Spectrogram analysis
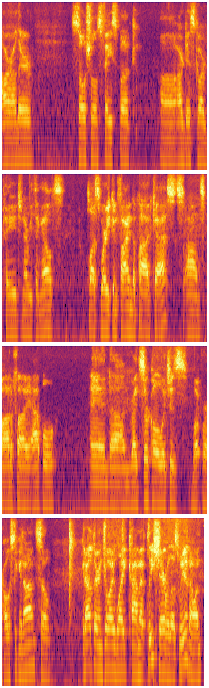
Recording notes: Sorry for the audio:(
